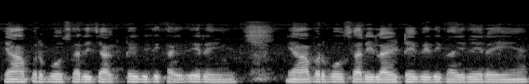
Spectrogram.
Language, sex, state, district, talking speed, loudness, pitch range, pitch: Hindi, male, Haryana, Charkhi Dadri, 225 wpm, -16 LUFS, 115-120 Hz, 115 Hz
